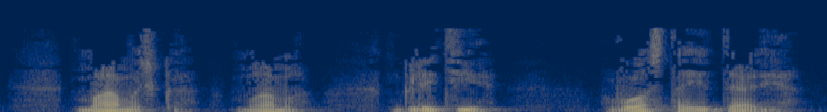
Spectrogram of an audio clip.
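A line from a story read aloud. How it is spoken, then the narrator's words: Excited whisper. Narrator (Russian): шепотом воскликнула, наконец, сестра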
